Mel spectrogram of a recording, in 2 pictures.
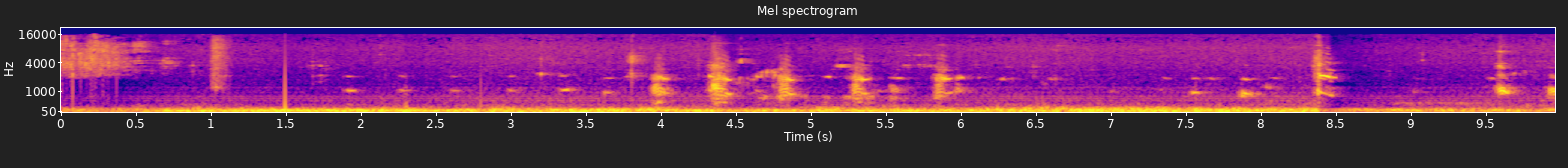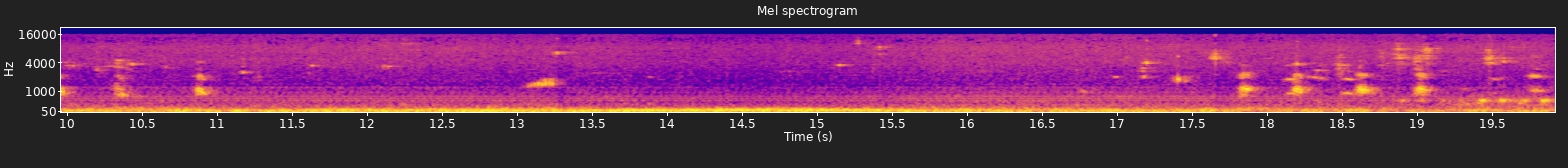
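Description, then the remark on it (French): An amphibian, the featured species of the month, sings with a small grunting call repeating in short, scattered bursts over a steady low rumble, with brief sharper chirps mixed in and no talking. “Et bah pour finir ce petit reportage sur l'espèce du mois, je vous propose d'écouter son chant. Il a un petit grognement assez sympathique.”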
